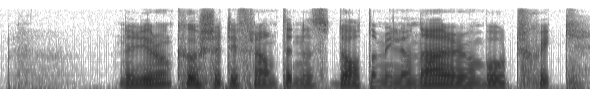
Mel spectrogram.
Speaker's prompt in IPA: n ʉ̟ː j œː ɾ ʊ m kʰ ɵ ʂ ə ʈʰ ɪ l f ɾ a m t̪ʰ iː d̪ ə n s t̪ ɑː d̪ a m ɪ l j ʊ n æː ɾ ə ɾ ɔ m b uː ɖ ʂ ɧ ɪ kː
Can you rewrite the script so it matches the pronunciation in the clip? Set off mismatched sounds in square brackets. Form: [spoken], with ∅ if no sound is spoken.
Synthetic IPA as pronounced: n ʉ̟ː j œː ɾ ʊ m kʰ ɵ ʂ ə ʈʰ ɪ l f ɾ a m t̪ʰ iː d̪ ə n s [d̪] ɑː [t̪] a m ɪ l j ʊ n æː ɾ ə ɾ ɔ m b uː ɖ ʂ ɧ ɪ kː

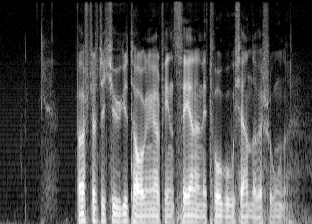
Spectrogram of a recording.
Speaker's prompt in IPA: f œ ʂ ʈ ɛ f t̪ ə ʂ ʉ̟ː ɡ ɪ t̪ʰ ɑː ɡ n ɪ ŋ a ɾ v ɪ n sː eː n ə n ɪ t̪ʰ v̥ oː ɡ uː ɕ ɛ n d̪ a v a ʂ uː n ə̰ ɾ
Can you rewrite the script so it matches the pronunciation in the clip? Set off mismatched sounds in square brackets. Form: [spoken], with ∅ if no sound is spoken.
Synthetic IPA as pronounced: f œ ʂ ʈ ɛ f t̪ ə [ɕ] ʉ̟ː ɡ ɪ t̪ʰ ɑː ɡ n ɪ ŋ a ɾ [f] ɪ n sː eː n ə n ɪ t̪ʰ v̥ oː ɡ uː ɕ ɛ n d̪ a v [æ] ʂ uː n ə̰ ɾ

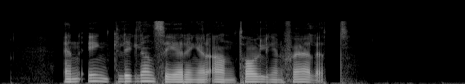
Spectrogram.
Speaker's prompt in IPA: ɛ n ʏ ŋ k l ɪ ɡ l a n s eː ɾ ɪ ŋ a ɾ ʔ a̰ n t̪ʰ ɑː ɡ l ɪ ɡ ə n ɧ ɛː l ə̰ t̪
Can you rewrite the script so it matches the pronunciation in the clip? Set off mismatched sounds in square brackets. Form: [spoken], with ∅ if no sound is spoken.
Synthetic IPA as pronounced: ɛ n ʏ ŋ k l ɪ ɡ l a n s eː ɾ ɪ ŋ [æ] ɾ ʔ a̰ n t̪ʰ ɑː ɡ l ɪ ɡ ə n ɧ ɛː l ə̰ t̪

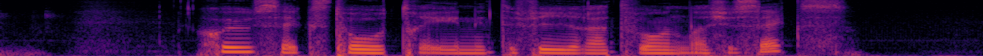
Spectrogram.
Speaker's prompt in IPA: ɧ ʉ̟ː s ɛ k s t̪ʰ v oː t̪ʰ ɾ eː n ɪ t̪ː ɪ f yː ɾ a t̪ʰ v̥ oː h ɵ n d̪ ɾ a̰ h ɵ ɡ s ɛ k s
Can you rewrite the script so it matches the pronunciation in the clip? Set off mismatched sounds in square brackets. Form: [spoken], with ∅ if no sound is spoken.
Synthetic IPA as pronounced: ɧ ʉ̟ː s ɛ k s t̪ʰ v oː t̪ʰ ɾ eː n ɪ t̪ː ɪ f yː ɾ a t̪ʰ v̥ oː h ɵ n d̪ ɾ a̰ [ɕ] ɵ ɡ s ɛ k s

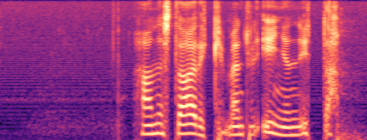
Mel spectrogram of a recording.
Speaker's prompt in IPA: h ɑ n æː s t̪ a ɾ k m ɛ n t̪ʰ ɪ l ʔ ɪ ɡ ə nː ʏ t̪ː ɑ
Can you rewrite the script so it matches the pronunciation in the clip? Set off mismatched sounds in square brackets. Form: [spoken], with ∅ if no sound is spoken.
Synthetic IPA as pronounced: h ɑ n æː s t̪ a ɾ k m ɛ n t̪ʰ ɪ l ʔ ɪ [ŋ] ə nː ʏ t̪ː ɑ

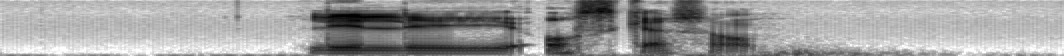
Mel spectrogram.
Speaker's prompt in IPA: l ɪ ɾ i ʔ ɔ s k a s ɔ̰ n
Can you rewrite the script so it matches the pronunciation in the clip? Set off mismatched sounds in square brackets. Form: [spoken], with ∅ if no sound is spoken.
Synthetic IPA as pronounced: l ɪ [l] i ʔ ɔ s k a [ʂ] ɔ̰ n

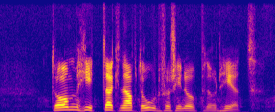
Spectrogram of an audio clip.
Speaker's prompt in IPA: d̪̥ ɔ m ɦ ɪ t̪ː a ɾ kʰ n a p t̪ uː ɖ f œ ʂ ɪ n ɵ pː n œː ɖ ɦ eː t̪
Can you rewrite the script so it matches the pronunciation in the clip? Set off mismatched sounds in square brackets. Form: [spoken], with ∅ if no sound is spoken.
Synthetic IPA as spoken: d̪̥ ɔ m ɦ ɪ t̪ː a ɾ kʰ n a p t̪ uː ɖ f œ ʂ ɪ n ɵ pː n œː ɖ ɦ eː t̪

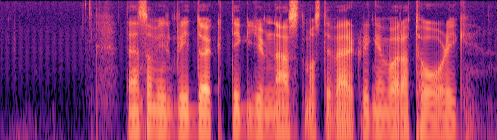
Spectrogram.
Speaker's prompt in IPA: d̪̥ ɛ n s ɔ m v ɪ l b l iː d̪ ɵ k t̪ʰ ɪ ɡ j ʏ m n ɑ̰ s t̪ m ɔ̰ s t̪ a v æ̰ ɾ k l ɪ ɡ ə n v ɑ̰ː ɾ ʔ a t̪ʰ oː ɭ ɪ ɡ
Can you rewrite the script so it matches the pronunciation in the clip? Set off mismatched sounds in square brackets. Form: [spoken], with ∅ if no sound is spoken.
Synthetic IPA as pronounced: d̪̥ ɛ n s ɔ m v ɪ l b l iː d̪ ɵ k [t̪] ɪ ɡ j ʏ m n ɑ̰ s t̪ m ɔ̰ s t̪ [ə] v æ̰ ɾ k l ɪ ɡ ə n v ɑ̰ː ɾ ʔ a t̪ʰ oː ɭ ɪ ɡ

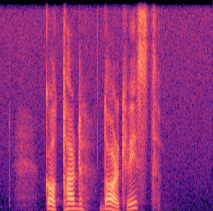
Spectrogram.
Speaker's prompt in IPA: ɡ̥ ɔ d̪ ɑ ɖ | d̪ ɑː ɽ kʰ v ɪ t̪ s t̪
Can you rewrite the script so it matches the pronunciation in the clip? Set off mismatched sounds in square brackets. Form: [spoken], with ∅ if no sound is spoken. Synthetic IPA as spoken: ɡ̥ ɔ [t̪] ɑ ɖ | d̪ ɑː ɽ kʰ [ʋ] ɪ [∅] s t̪

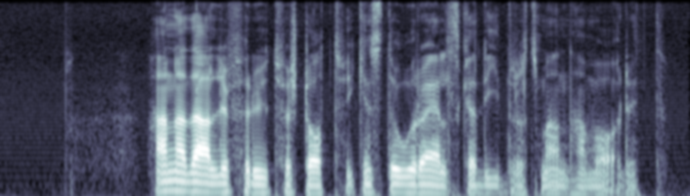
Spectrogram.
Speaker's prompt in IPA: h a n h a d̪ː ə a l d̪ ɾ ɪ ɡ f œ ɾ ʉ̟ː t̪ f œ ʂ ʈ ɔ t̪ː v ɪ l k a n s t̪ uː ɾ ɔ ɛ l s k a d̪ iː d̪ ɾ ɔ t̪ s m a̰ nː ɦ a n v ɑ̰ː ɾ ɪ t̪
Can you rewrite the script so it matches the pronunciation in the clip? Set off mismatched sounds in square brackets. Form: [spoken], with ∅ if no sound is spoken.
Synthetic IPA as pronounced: h a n h a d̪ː ə a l d̪ ɾ ɪ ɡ f œ ɾ ʉ̟ː t̪ f œ ʂ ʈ ɔ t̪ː v ɪ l k [ə] n s t̪ uː ɾ ɔ ɛ l s k a d̪ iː d̪ ɾ ɔ t̪ s m a̰ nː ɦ a n v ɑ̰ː ɾ ɪ t̪

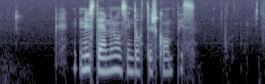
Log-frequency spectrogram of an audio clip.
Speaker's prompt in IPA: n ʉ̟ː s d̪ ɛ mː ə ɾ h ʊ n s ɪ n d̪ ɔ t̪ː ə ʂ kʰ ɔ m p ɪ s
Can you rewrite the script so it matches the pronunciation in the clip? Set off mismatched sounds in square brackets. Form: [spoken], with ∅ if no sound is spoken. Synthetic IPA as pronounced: n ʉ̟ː s [t̪] ɛ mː ə ɾ h ʊ n s ɪ n d̪ ɔ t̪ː ə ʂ kʰ ɔ m p ɪ s

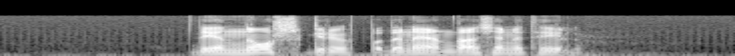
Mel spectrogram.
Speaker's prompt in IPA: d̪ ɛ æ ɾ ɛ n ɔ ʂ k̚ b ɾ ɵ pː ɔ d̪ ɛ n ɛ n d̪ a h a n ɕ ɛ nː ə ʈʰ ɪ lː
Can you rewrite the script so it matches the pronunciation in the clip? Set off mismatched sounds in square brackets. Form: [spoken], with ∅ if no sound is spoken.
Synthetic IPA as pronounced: d̪ ɛ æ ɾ ɛ [nː] ɔ ʂ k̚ [ɡ] ɾ ɵ pː ɔ d̪ ɛ n ɛ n d̪ a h a n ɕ ɛ nː ə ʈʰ ɪ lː

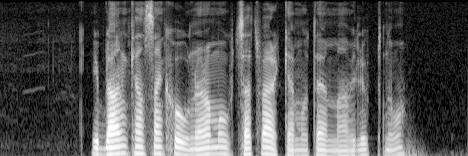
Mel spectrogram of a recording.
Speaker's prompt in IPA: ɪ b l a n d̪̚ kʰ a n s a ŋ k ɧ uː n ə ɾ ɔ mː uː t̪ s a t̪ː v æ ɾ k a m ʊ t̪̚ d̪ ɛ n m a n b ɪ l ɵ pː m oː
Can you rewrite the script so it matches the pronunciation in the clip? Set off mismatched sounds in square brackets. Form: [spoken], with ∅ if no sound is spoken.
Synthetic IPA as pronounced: ɪ b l a n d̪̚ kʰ a n s a ŋ k ɧ uː n ə ɾ ɔ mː uː t̪ s a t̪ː v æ ɾ k a m ʊ t̪̚ d̪ ɛ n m a n [v] ɪ l ɵ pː [n] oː

